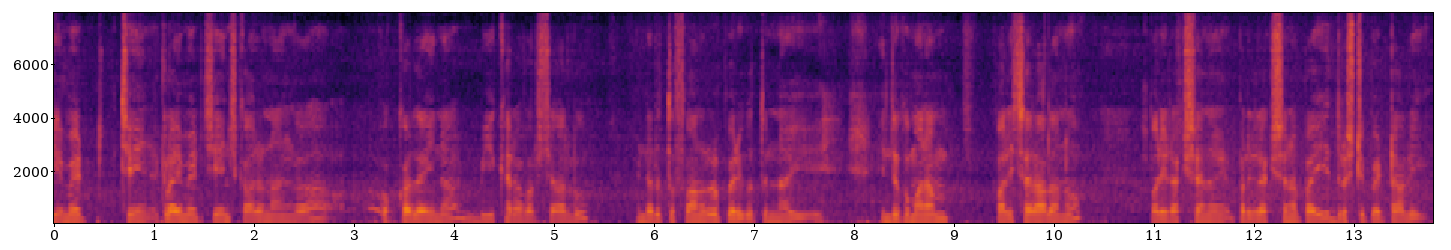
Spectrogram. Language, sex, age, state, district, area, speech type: Telugu, male, 18-30, Telangana, Komaram Bheem, urban, spontaneous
